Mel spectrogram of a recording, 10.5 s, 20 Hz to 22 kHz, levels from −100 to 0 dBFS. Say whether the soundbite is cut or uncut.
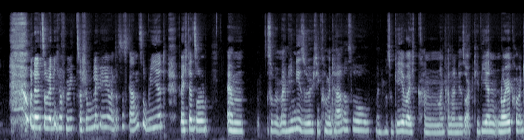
uncut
